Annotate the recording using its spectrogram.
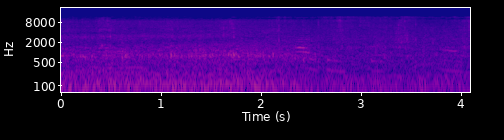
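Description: Outdoor ambience of walking through a garden: a steady low rumble of wind on the microphone, with a few faint short chirps and faint voices in the background.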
